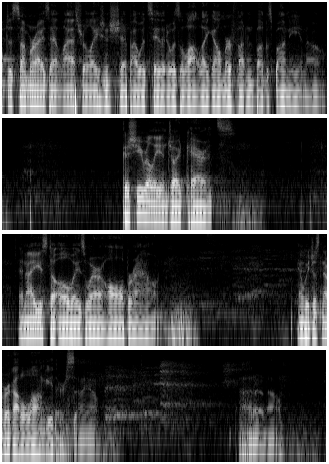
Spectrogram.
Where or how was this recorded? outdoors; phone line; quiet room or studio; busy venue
busy venue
